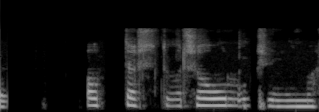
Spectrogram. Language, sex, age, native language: Icelandic, male, 9, Icelandic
